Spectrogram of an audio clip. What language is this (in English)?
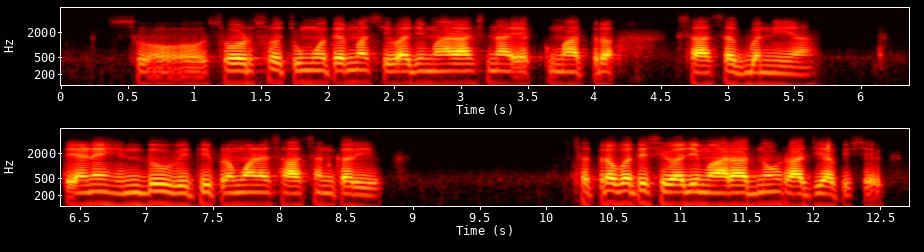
Gujarati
